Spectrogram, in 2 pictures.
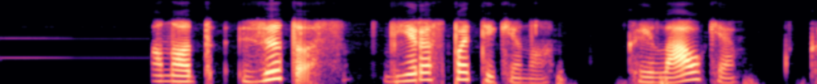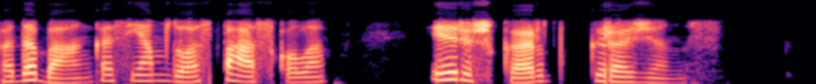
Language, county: Lithuanian, Klaipėda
